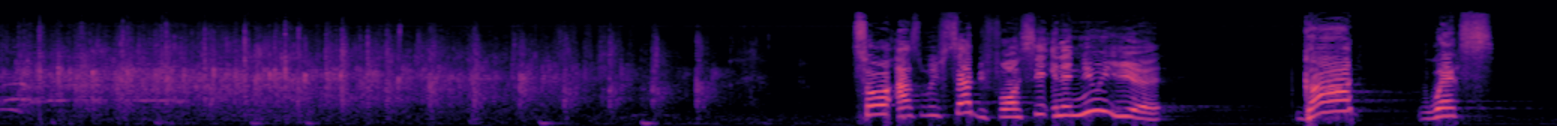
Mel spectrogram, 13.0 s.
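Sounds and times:
audience applause: 0.0 - 6.4
speech: 7.2 - 9.8, 10.8 - 12.5.

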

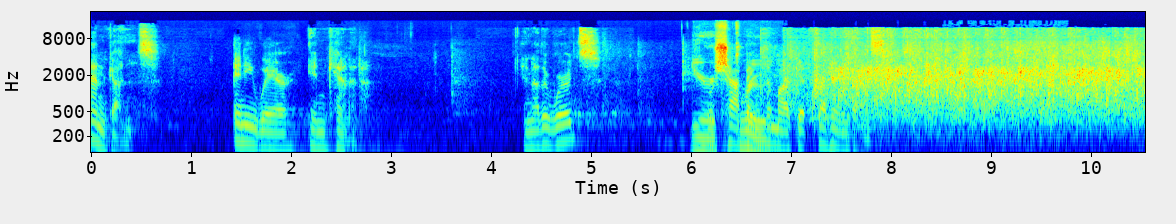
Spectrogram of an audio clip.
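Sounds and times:
speech: 0.0 - 0.7, 1.4 - 2.8, 4.3 - 5.2, 6.0 - 7.9
audience clapping: 5.9 - 10.5.

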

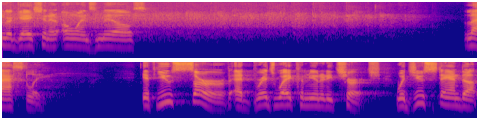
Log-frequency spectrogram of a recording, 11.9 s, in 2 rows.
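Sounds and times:
speech: 0.0 - 2.0, 5.8 - 6.5, 7.7 - 11.8
audience applauding: 0.0 - 5.3.

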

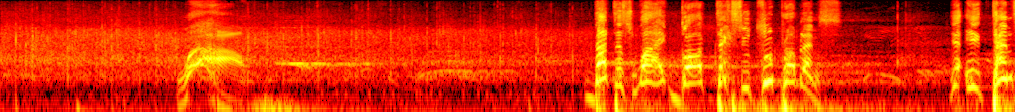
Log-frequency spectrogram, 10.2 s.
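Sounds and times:
audience applause: 0.0 - 7.1
speech: 1.8 - 2.6, 5.9 - 8.5, 9.5 - 10.1.

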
